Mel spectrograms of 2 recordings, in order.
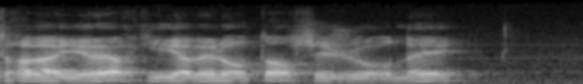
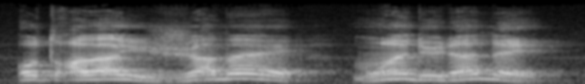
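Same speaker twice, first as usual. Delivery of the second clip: higher, firm voice of the valley's master; lightly hoarse master, raised voice; muffled, hoarse master; 5 semitones higher, 4 dB louder than usual. A narrator's reading. Master setting work terms for Martial, lightly hoarse. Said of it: "la même voix à la fois assourdie et rauque".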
